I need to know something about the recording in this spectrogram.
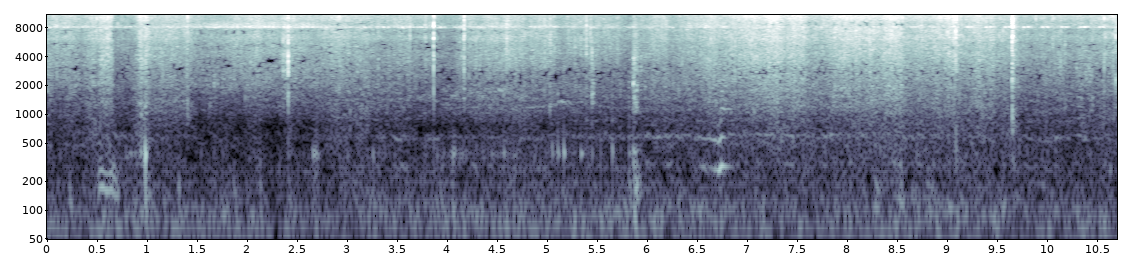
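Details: An otter chews a barramundi (sea bass) in a forest, with wet crunching and irregular clicks of teeth on flesh and bone.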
